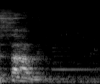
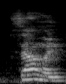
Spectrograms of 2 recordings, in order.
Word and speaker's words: Samhain: Now, the word doesn't look how it's pronounced. Samhain is a night celebrating death and hell.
